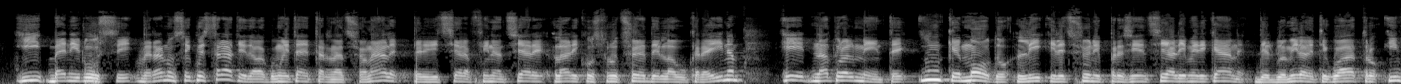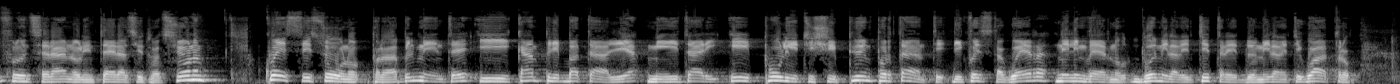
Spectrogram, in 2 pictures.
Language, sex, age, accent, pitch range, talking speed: Italian, male, 40-59, native, 125-160 Hz, 100 wpm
